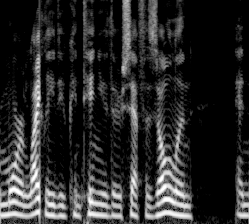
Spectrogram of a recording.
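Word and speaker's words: cefazolin: We've talked by we we mean I about the equivalency of sephosolin or as my pharmacist pronounce it sephaselin and napsylan in the treatment of staff infections.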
